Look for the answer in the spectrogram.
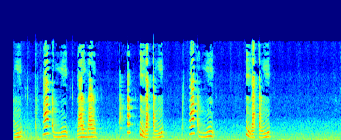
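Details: Alexandrine parakeet talking: a run of loud, wavering nasal vocalizations with bending pitch, about six utterances in quick bursts across the seconds, indoors with quiet background.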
